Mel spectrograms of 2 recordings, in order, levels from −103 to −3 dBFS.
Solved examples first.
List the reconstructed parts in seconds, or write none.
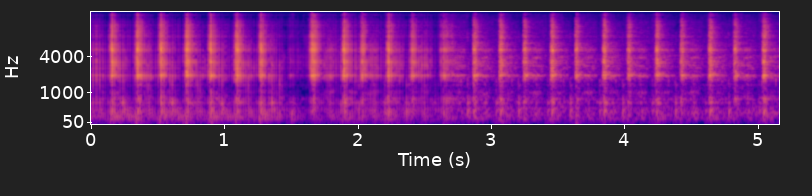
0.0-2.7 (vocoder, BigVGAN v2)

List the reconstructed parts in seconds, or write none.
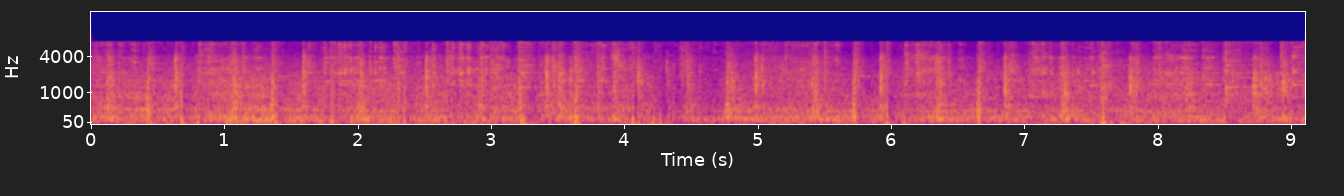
0.0-1.5 (vocoder, BigVGAN v2); 2.6-9.1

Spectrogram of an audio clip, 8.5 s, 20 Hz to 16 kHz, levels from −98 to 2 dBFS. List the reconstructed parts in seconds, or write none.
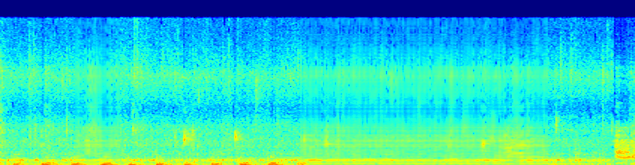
1.0-1.6 (vocoder, BigVGAN v2); 4.0-7.3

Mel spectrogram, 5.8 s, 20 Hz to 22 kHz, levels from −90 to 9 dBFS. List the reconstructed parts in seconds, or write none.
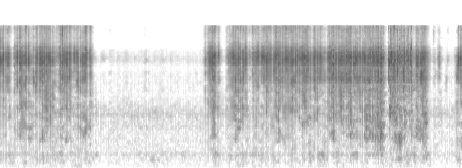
0.0-4.7 (vocoder, BigVGAN v2); 5.2-5.8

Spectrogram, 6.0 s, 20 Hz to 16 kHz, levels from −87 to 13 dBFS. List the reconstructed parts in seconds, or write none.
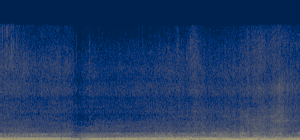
none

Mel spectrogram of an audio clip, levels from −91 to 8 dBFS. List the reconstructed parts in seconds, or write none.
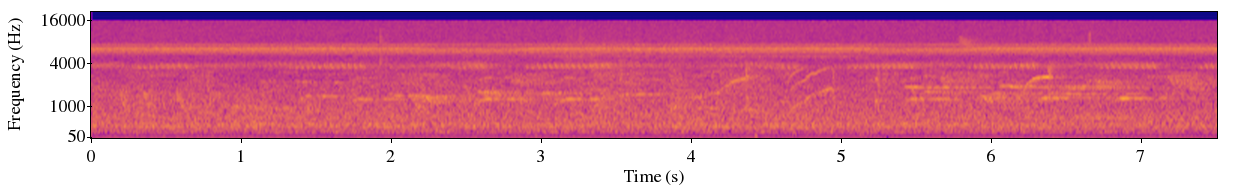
1.6-5.3 (vocoder, BigVGAN v2)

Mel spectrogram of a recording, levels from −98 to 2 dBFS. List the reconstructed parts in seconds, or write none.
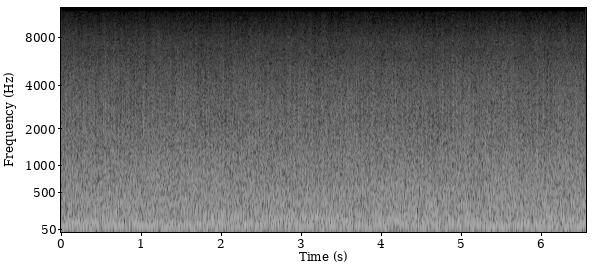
none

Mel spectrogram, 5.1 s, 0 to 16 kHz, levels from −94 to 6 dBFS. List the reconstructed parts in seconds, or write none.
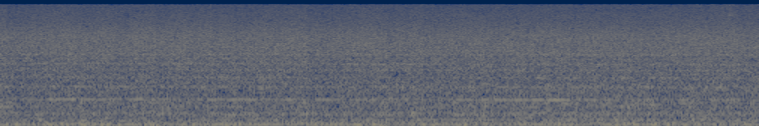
0.0-1.5 (vocoder, BigVGAN v2); 4.6-5.1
